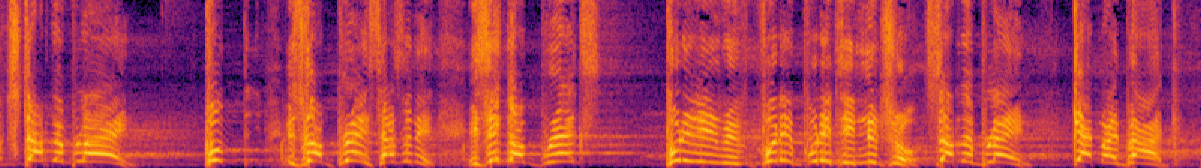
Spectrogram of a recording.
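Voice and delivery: high, forceful shouted orders; retold frantic demand. Passenger ordering staff to stop the plane, high insistent shouting. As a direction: re-enact shouting urgent instructions. Re-enacting argument to halt plane.

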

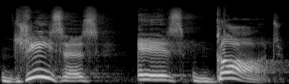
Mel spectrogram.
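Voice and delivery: very slow, each word weighted; slow solemn "Jesus is God"; slow emphatic declaration. Acted. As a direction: spell it out slowly and firmly.

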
